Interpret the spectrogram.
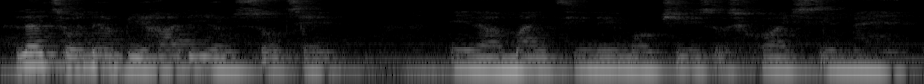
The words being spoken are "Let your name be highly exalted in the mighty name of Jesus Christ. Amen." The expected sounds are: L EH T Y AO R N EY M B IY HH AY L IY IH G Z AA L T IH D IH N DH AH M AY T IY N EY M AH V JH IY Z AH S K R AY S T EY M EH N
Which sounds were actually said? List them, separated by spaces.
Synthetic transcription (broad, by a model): L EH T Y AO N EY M B IY HH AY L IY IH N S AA T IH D IH N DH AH M AY T IY N EY M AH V JH IY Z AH S K R AY S T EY M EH N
